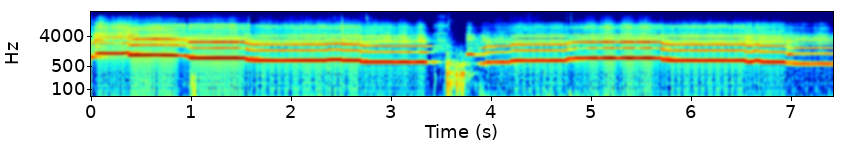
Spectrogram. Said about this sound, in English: Fuck these penny whistles! And everything that looks like the penny whistles! Fucking useless instruments!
